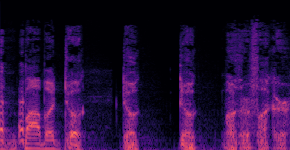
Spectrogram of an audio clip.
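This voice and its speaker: A put-on character voice from a man, raspy and fairly low-pitched, at a fairly slow pace. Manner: menacing.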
